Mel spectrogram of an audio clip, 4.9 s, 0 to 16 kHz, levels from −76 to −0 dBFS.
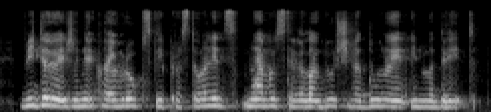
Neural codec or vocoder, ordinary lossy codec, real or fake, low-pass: codec, 24 kHz, 1.5 kbps, HILCodec; none; fake; 10.8 kHz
